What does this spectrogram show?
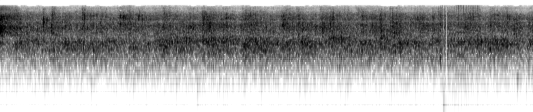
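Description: Sustained, dense applause from a large crowd fills the whole stretch, a steady loud wash of many hands clapping at once with no talking over it.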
